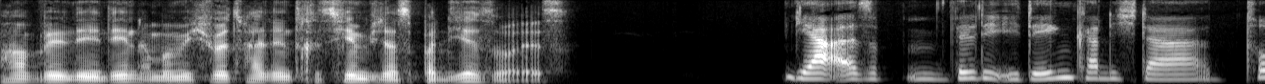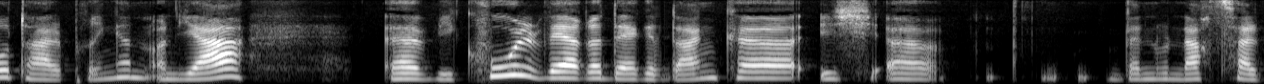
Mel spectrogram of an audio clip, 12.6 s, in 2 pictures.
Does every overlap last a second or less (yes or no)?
yes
